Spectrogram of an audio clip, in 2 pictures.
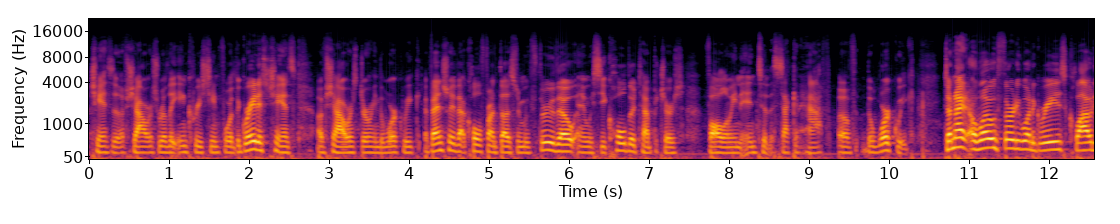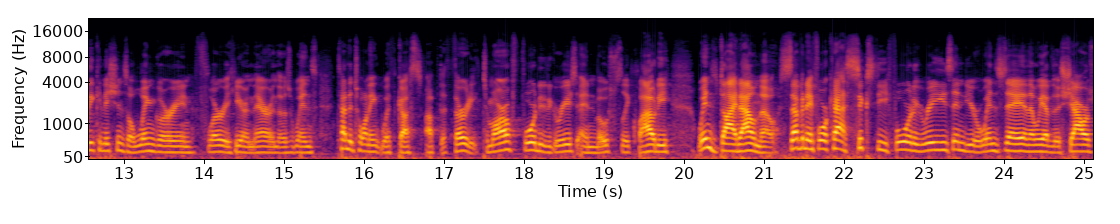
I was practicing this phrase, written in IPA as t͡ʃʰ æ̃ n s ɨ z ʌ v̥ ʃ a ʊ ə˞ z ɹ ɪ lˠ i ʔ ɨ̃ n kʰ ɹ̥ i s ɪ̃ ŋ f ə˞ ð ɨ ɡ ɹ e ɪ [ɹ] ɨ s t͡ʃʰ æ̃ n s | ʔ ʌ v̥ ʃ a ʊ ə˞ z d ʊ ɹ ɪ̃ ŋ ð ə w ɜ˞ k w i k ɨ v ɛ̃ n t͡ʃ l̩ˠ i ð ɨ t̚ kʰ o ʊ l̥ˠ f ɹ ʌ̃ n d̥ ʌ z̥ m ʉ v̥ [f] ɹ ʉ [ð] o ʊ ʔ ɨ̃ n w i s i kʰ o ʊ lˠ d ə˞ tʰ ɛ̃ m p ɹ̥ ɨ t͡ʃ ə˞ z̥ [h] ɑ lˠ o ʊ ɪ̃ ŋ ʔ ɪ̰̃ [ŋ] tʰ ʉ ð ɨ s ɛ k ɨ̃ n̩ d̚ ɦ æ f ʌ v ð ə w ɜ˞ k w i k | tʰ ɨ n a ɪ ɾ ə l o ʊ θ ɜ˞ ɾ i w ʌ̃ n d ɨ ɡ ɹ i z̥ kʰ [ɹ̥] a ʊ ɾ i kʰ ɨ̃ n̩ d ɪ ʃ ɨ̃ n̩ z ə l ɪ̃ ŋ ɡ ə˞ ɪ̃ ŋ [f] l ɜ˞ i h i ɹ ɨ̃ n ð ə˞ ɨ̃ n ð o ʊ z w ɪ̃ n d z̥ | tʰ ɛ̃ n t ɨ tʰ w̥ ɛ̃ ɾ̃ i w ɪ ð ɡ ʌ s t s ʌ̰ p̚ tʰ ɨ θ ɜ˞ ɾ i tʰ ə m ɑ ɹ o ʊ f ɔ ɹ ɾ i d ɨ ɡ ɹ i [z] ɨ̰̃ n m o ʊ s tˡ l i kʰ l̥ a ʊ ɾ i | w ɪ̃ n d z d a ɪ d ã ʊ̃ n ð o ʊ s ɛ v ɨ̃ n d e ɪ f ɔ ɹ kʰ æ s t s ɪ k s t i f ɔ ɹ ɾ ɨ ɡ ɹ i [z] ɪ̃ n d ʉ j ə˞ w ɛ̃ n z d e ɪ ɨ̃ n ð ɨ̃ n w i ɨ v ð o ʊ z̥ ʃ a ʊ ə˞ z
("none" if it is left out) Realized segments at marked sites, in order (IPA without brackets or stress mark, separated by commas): ɾ, θ, ð, f, n, l̥, f, z, z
